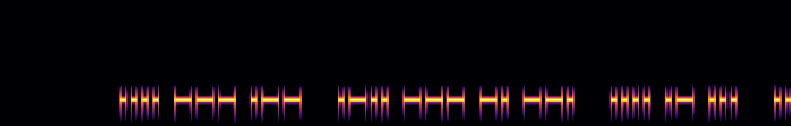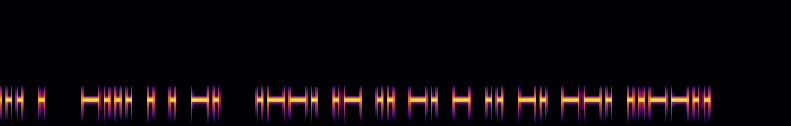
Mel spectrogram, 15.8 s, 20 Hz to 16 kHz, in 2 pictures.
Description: Morse code, heard as a keyed tone, about 22 wpm, 700 Hz. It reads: HOW LONG HAS HE BEEN PAINTING?
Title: Sentences from Top 1000 Words - Review Part 6 - 22wpm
